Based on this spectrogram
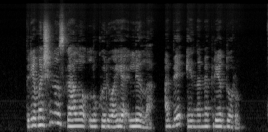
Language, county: Lithuanian, Panevėžys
